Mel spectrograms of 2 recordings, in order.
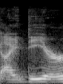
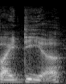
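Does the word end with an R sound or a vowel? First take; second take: R sound; vowel. First: The word ends with an added R sound. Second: The word ends on a plain vowel. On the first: "some people say idea" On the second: "there's no R at the end of idea"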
